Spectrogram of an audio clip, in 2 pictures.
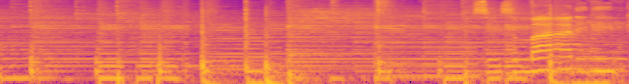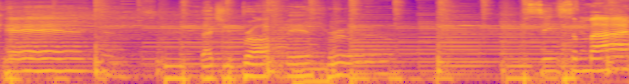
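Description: Live worship band playing a song on drum kit, electric bass and acoustic guitar, with a voice singing phrases at times.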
